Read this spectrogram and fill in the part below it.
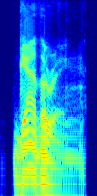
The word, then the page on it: gathering: British English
